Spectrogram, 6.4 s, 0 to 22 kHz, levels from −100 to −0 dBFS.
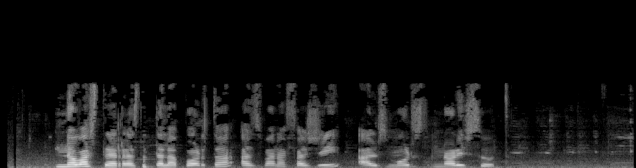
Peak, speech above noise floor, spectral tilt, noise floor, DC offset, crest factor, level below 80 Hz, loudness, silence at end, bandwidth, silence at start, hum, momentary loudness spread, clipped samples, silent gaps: -4 dBFS; 31 dB; -5 dB/octave; -58 dBFS; under 0.1%; 22 dB; -70 dBFS; -27 LUFS; 1.4 s; 11.5 kHz; 0.55 s; none; 16 LU; under 0.1%; none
